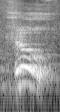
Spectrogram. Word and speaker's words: through: How do we say this word, for example? Through. Okay? Through. What happened to the GH? Silent. Do we have this in Arabic?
